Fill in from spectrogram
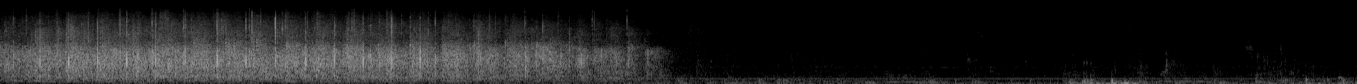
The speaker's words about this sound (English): President Trump among those applauding David Bellavia.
